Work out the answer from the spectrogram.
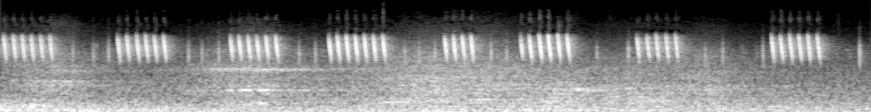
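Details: Bar-winged prinia, or ciblek sawah, singing gacor style to coax young birds to sing quickly: evenly spaced short bursts of fast, high, dry ticking, repeated roughly every second.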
